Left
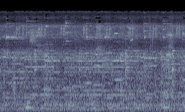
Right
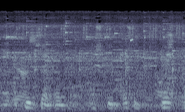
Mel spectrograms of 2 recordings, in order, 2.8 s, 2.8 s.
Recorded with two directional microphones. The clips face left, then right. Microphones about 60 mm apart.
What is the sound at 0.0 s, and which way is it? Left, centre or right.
Music, centre.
